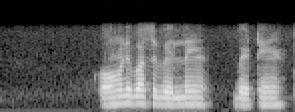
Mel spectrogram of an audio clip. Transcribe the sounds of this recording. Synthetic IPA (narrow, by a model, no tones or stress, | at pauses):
koːniːbəsʋeːlẽː | beːʈʰẽː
